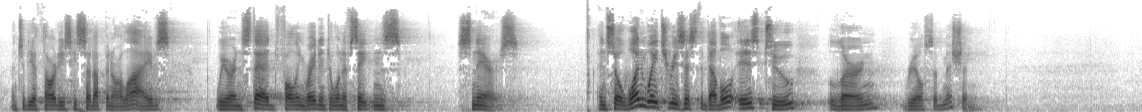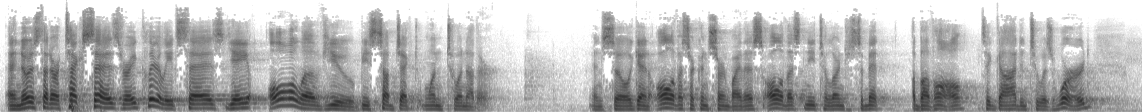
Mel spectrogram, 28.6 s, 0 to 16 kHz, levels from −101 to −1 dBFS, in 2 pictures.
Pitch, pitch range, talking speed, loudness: 115 Hz, 110-135 Hz, 165 wpm, -26 LUFS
